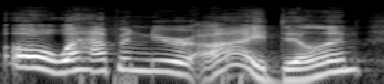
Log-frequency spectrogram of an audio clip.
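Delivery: high, concerned teacher asking about a bruise; teacher's voice. Retold or imitated. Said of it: "the teacher was like".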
